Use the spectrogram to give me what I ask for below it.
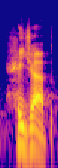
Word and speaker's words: hijab: And I know in France they don't pronounce the H when it is in the beginning of the word as in hotel or but this is an Arabic word.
